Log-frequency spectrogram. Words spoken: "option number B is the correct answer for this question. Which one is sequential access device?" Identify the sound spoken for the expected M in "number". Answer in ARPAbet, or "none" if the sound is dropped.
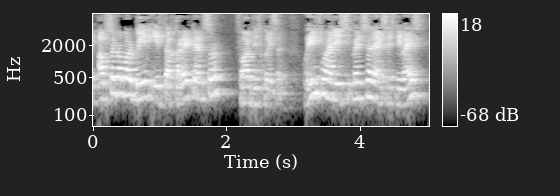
none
